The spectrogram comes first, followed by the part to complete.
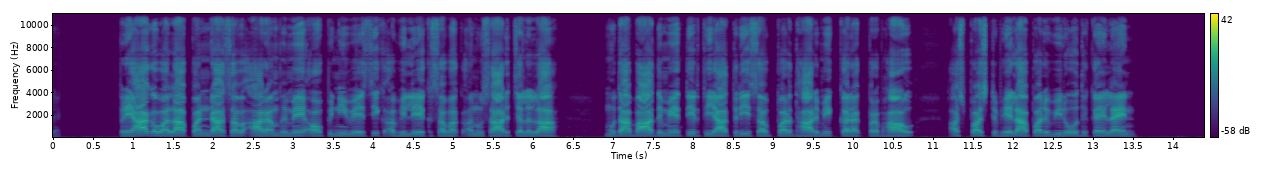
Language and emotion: Maithili, neutral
